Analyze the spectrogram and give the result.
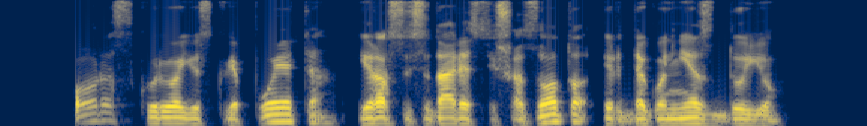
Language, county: Lithuanian, Tauragė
